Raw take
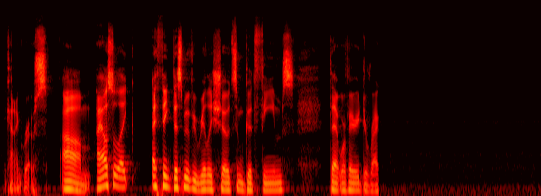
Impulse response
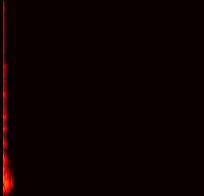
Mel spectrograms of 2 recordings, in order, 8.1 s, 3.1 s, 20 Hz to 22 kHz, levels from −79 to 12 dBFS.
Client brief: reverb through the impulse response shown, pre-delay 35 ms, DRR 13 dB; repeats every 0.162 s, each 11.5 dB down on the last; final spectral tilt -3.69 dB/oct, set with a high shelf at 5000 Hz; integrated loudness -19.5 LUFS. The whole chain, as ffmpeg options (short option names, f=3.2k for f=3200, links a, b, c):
-filter_complex "[0:a]highshelf=f=5k:g=3.5,aecho=1:1:162|324|486:0.266|0.0718|0.0194,asplit=2[a][b];[1:a]atrim=start_sample=2205,adelay=35[c];[b][c]afir=irnorm=-1:irlink=0,volume=-21.5dB[d];[a][d]amix=inputs=2:normalize=0,volume=7.5dB"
